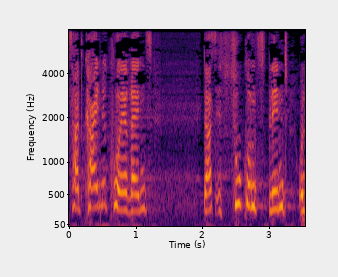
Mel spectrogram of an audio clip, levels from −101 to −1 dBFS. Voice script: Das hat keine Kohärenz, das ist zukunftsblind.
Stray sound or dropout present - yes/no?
no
